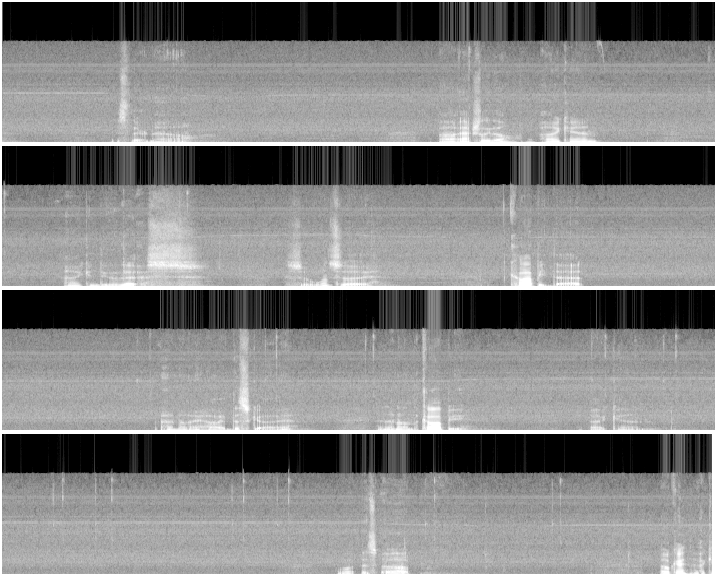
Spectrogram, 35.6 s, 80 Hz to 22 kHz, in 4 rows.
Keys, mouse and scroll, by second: 5.7 click, 6.3 ctrl+z, 7.2-19.6 right drag, 8.8 click, 9.7 middle click, 11.1 click, 13.4 ctrl+alt+r, 21.1 click, 22.3 click, 22.9 middle click, 25.2 click, 26.0 click, 27.3 click, 27.9 click, 28.8 Tab, 29.6 click, 30.1 click, 31.3 Escape, 31.5 Escape, 31.7 Escape, 32.0 click, 32.6 scroll up 2, 32.7 middle click, 33.6 click, 34.4 scroll down 1, 34.5 middle click.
